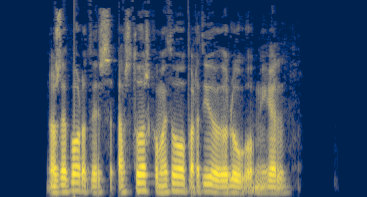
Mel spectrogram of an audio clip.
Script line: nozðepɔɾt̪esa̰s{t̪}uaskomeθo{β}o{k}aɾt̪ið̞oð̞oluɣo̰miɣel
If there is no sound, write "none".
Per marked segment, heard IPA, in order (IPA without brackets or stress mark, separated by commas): t̪, w, p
